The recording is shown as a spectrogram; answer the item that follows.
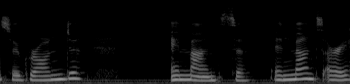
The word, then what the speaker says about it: grande: You might say grande et mince. Don't forget, instead of grand, not pronouncing that last consonant now, you will, because you add an e to it to make it feminine. So grande et mince.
